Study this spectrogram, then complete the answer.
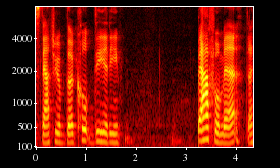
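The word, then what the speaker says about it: Baphomet: you say it then I would give the a more of a a sound like bah-bah Furman like kind of like a sheep but we can make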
